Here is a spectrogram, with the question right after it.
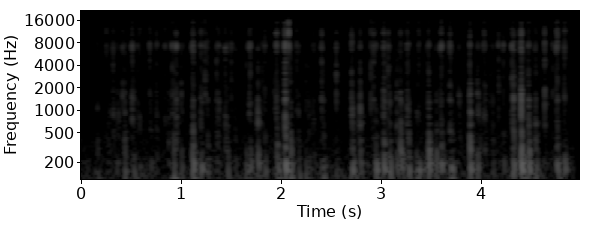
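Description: Long acrylic nails and fingertips type fast on the plastic keys of a black ThinkPad laptop keyboard, a solid device. A quick, dense run of sharp, bright clicks and clacks, each dying away almost instantly, sits over a soft low thump from the keystrokes.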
